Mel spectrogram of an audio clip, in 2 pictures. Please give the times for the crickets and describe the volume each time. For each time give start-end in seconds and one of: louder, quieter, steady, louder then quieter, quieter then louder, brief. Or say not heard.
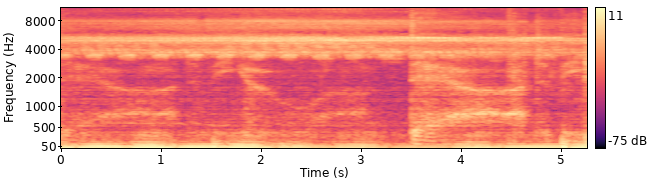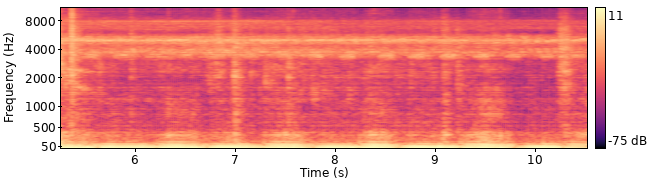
0.0-10.4 quieter.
